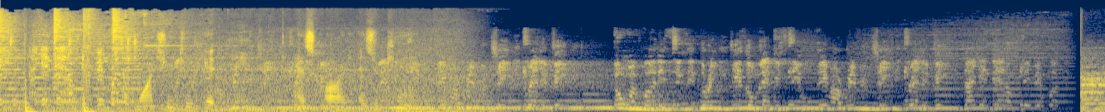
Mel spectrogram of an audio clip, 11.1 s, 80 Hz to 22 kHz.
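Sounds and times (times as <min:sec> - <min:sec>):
phonk music with heavy bass: 0:00.0 - 0:10.8
man speaking: 0:01.2 - 0:05.0.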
